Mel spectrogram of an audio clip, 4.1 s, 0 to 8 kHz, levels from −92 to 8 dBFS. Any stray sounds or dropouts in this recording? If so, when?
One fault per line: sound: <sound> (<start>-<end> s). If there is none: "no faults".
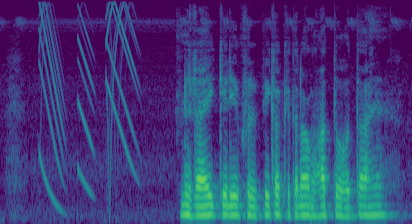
sound: chirp (0.4-1.4 s)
